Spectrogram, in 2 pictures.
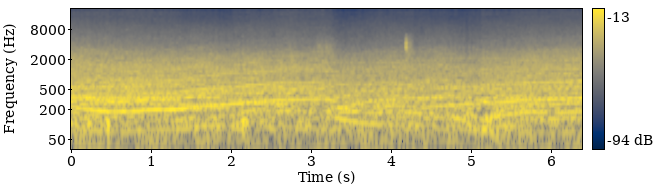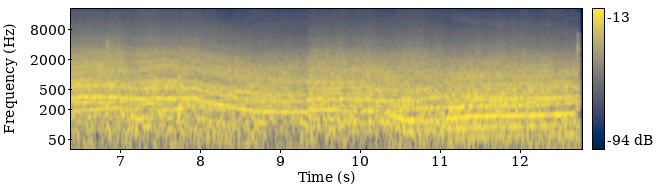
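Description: Super stock race cars roar around a dirt track at a teams nationals event, several engines rising and falling in pitch as they accelerate and pass, loud and continuous.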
